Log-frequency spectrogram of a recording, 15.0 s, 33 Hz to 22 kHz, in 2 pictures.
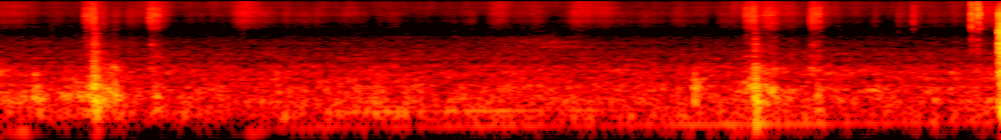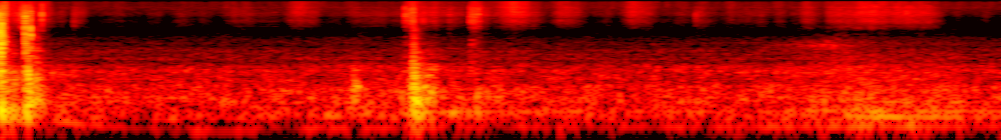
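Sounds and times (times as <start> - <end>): sharp knocks: 7.4 - 7.8.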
